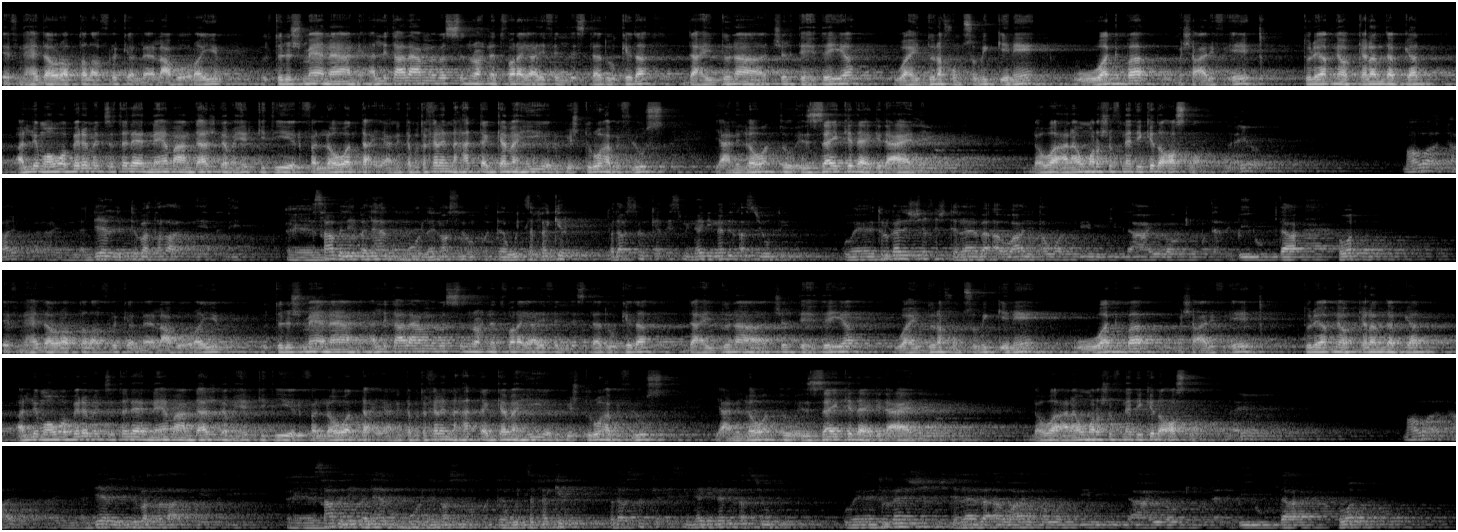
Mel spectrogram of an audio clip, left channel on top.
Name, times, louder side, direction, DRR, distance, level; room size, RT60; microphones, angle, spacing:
voice 1, 0.0-2.2 2.6-8.6 8.9-10.4 10.7-12.5 13.0-14.3 14.7-21.1 21.7-23.8 24.8-26.6, left 2 dB, 25° left, 9 dB, 0.4 m, -23 dB
voice 2, 23.6-24.0 26.7-27.1 28.5-31.5 31.9-34.8 35.1-37.0 37.5-42.6, left 2 dB, 75° left, 4 dB, 1.0 m, -33 dB
19.5 x 6.9 x 3.1 m, 2.8 s
head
